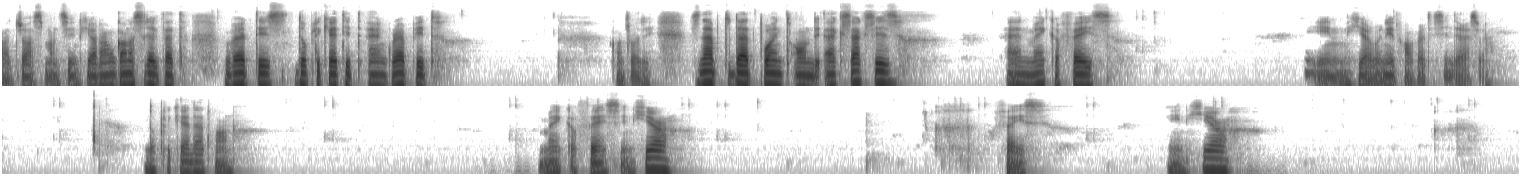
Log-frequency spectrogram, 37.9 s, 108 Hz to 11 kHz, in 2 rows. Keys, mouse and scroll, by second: 1.9 shift+d, 4.0-5.8 drag, 7.3 ctrl+z, 7.5 ctrl+z, 8.3-9.4 drag, 11.1 z, 13.1-15.2 drag, 15.2-19.4 right drag, 19.4 shift+d, 20.3 click, 29.2 f, 29.5 a, 35.3 f, 36.1 ctrl+Tab.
